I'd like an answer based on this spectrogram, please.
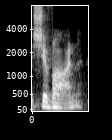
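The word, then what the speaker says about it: Siobhan: Irish Irish um and even in spite of the way it looks it's pronounced shoban um and that's basically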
